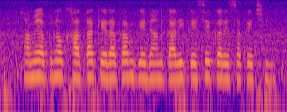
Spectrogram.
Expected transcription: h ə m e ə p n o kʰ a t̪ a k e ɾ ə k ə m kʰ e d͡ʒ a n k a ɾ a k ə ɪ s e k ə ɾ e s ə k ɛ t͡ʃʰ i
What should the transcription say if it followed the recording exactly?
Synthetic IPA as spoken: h ə m e ə p n o kʰ a t̪ a k e ɾ ə k ə m k e d͡ʒ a n k a ɾ i k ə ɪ s e k ə ɾ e s ə k ɛ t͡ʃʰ i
